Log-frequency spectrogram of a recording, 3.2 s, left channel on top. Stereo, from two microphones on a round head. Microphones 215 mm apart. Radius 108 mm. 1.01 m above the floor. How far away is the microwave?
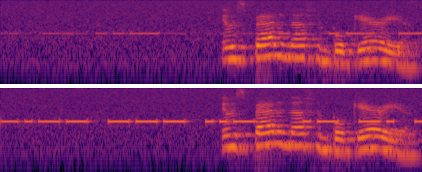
I don't hear a microwave.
